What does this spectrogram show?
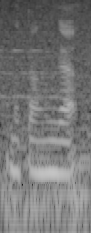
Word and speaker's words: Matanga: Matanga. Oh no. It's with the hard G.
